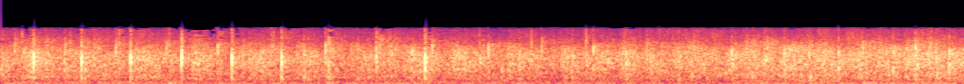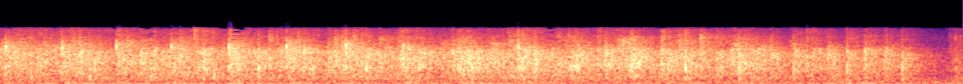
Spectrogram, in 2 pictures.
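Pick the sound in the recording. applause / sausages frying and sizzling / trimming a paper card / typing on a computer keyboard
applause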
